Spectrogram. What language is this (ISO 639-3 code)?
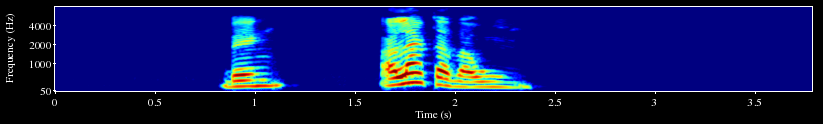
glg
